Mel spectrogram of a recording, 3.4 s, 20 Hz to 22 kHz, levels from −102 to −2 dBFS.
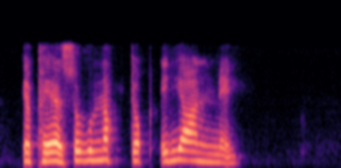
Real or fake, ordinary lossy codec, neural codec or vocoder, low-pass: fake; Opus, 32 kbps; codec, 16 kHz, 1.1 kbps, Voila-Tokenizer; 7.2 kHz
